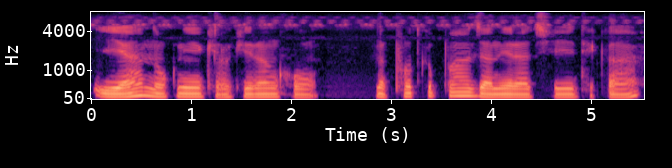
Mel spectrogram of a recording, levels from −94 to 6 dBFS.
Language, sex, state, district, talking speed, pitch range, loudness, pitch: Garo, male, Meghalaya, West Garo Hills, 65 wpm, 95-105 Hz, -19 LUFS, 100 Hz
